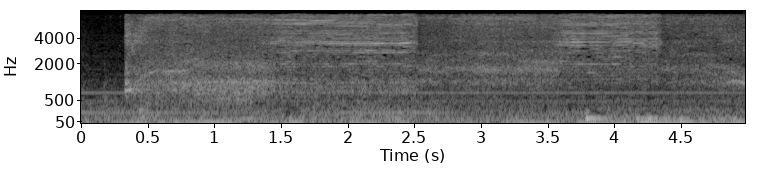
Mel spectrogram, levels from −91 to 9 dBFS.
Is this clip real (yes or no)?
yes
